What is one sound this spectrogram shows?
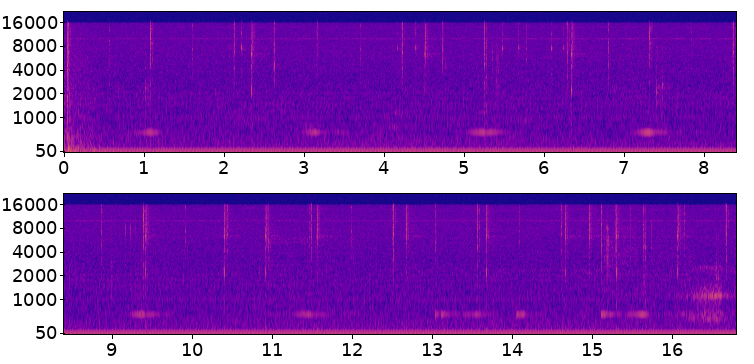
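Soft electronic blips sound again and again at an even pace.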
